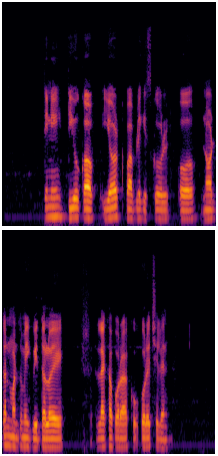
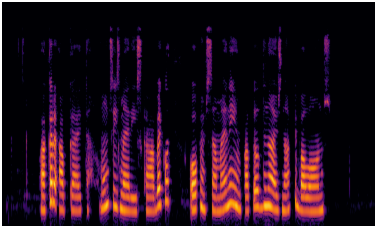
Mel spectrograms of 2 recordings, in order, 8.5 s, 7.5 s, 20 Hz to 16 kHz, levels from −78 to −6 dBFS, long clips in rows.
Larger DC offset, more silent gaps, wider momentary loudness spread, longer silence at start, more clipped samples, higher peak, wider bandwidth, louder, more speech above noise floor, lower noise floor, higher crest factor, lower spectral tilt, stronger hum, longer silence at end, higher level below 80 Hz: neither; neither; about the same, 11 LU vs 10 LU; about the same, 0.85 s vs 0.75 s; neither; about the same, -4 dBFS vs -2 dBFS; about the same, 11.5 kHz vs 11.5 kHz; second, -26 LUFS vs -23 LUFS; second, 40 dB vs 50 dB; second, -66 dBFS vs -73 dBFS; about the same, 22 dB vs 22 dB; about the same, -6 dB/octave vs -5.5 dB/octave; neither; about the same, 0.95 s vs 0.95 s; first, -60 dBFS vs -78 dBFS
